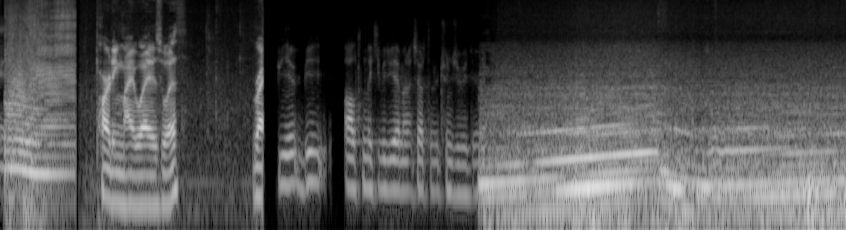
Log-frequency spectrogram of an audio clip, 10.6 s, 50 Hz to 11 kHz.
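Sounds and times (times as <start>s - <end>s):
loud car engine revving: 0.0s - 1.0s, 6.0s - 10.5s
speech: 1.2s - 2.4s, 3.2s - 7.4s.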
